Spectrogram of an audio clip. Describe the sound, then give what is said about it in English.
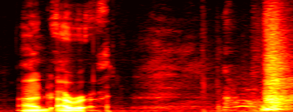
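Two short, strained voiced bursts like a building sneeze, then a quiet pause and a sharp breathy hiss at the end, a single loud sneeze with no talking over it, put down to seasonal weather changes rather than COVID. “Oh, God bless you, sir.”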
